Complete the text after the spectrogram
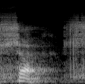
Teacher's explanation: é lateral, é uma fricativa lateral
